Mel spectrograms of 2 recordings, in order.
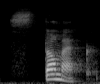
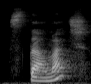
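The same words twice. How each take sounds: First: It ends with a 'k' sound. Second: It ends with a 'ch' sound as in chair. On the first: The speaker calls it right. "We don't pronounce ch, we pronounce k" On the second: The speaker calls it wrong. "No. Though we see the combination C and H, we don't pronounce ch"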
